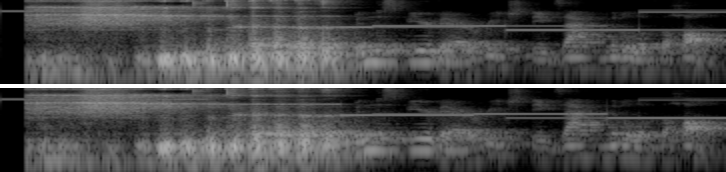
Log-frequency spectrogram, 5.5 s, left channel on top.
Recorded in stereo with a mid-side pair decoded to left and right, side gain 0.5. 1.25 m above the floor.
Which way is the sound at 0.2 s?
5° right.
